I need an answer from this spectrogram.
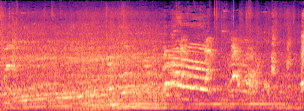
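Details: Black Shiba Inu puppies, six months old, playing outdoors; a drawn-out whiny yelp rises and wavers for about a second, with short yips after it and people talking throughout.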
